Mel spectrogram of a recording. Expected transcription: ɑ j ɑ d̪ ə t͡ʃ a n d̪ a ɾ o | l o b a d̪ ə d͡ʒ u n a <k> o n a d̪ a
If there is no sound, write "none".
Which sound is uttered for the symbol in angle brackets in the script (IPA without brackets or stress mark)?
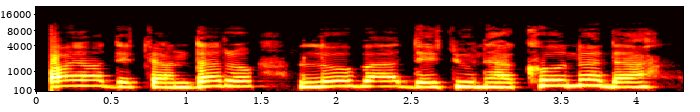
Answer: kʰ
